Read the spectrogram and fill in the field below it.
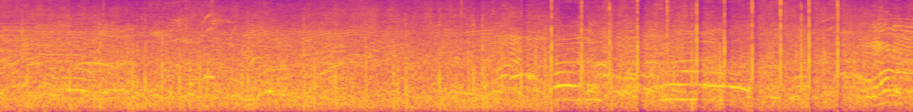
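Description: A crowd in the stands cheers and chatters loudly outdoors.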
